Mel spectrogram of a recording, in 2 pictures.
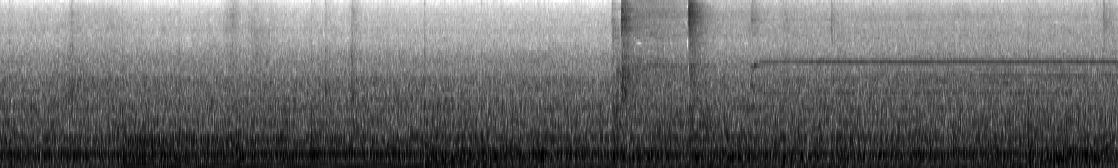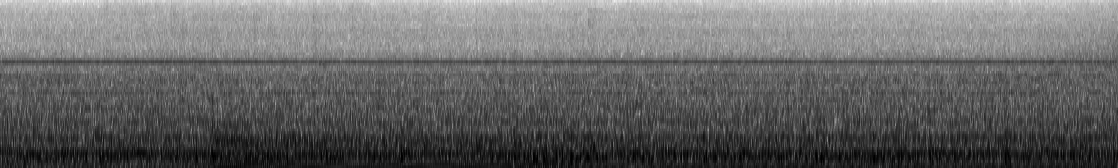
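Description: TIG welding arc on a stainless steel tube: a brief crackle as the arc strikes about five seconds in, then a steady high whine over a low hum while the weld runs.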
